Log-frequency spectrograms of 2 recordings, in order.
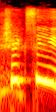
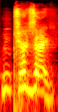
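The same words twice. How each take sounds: First: The name is said in a normal tone. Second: The name is said in a scolding tone.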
